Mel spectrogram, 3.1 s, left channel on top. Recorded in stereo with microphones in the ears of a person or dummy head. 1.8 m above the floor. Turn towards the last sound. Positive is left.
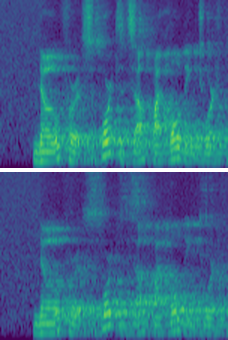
turn(degrees=50)  # may be behind; listen again after turning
